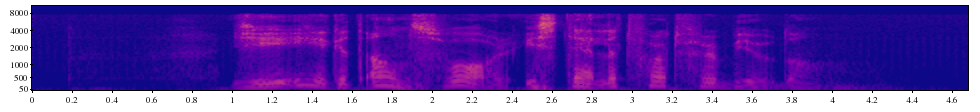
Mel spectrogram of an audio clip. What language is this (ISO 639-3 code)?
swe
